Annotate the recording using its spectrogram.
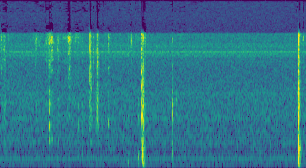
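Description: Plastic shrink wrap on cardboard trading-card boxes being worked at and cut open: scattered short crinkles and clicks, with the loudest snap about three seconds in and a quiet spell after it.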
